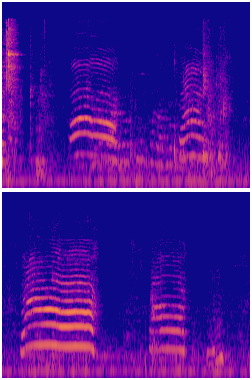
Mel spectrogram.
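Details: Angry cat indoors uttering four long, drawn-out, wavering meows, each rising then falling in pitch, the third the loudest and longest, over a steady low electrical hum with brief human speech at the start.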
